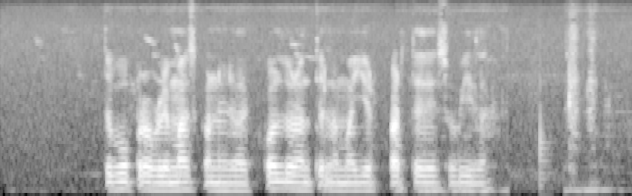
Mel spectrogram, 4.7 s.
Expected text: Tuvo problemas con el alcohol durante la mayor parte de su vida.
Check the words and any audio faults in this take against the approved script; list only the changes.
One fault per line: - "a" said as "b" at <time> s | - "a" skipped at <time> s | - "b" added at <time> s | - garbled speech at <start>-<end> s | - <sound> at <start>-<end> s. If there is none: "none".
- thud at 3.9-4.2 s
